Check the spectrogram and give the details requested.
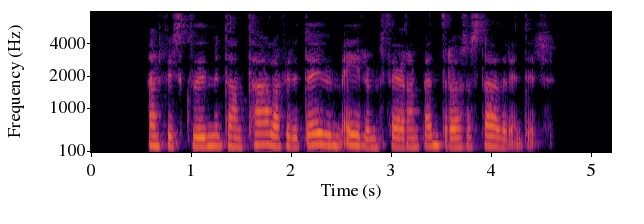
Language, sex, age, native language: Icelandic, female, 30-39, Icelandic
